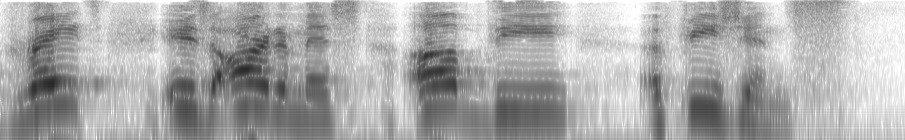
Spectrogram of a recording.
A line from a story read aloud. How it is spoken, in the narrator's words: this mob shouting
